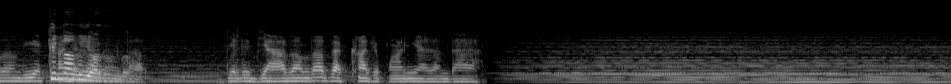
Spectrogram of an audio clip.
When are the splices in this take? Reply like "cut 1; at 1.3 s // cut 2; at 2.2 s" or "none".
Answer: cut 1; at 5.4 s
